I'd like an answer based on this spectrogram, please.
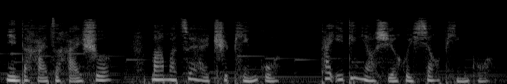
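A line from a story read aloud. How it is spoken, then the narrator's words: Choked up, low voice. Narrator (Chinese): 老师忽然哽咽了，他低声说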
